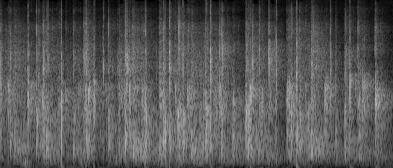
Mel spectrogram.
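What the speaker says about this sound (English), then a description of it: "I think we should applaud him for this" A conference audience claps for Richard Prasquier at a gathering of Jewish organization presidents; the applause is loud and close, with individual sharp hand claps standing out in an uneven, lively rhythm.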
